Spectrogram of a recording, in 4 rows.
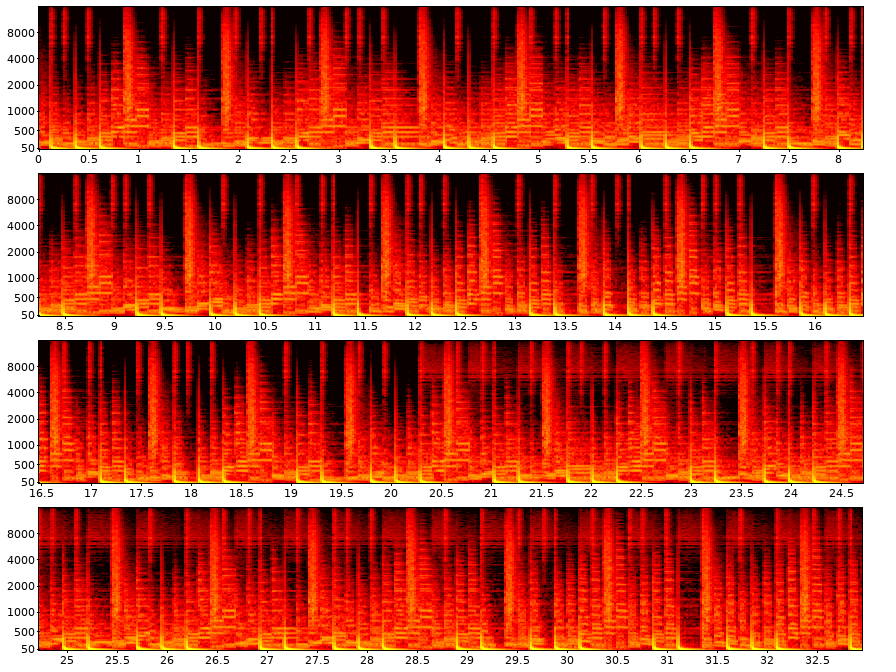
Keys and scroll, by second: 26.4 space, 31.0 space.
